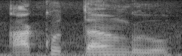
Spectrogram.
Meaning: acute-angled (having three acute angles)
- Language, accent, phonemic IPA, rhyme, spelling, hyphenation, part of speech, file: Portuguese, Brazil, /a.kuˈtɐ̃.ɡu.lu/, -ɐ̃ɡulu, acutângulo, a‧cu‧tân‧gu‧lo, adjective, Pt-br-acutângulo.ogg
